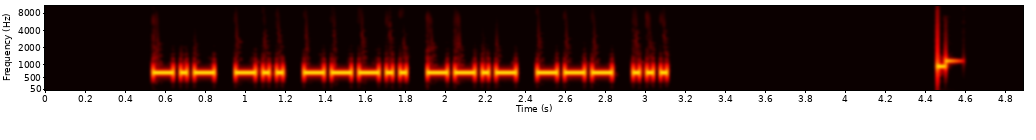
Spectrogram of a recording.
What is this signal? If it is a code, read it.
Morse code, heard as a keyed tone, about 36 wpm, 700 Hz. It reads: KD8QOS
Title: USA Call Signs - 6 Characters - 2x Character Spacing - 35wpm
